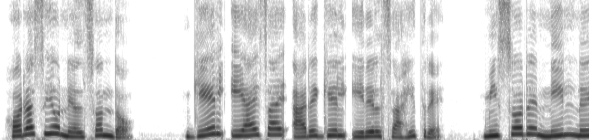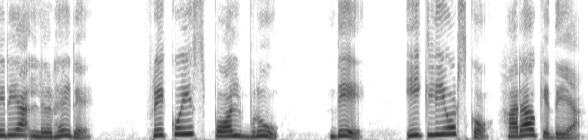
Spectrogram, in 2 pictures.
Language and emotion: Santali, neutral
